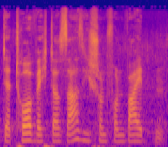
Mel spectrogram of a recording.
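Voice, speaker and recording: A woman's voice: lowish voice, flat delivery, normal speed, slight background noise. A woman narrating a children's story as a scripted audio tale. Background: faint music.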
